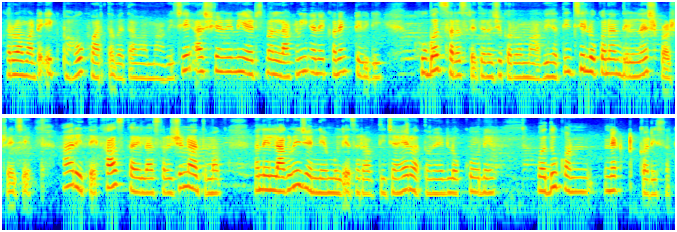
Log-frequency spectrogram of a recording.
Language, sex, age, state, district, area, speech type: Gujarati, female, 30-45, Gujarat, Kheda, rural, spontaneous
